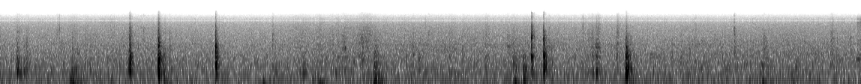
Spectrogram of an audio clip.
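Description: Small objects knock and clack sharply against a hard surface nearby.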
